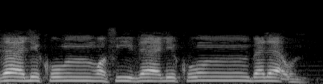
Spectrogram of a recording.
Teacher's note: بعض الملاحظات الطفيفة مثل ذلكم وفي ذلكم بلاء يعني أول شيء الميم الساكنة مع الباء هذا إخفاء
